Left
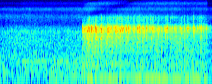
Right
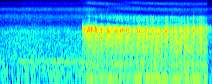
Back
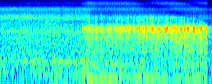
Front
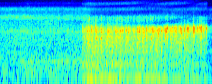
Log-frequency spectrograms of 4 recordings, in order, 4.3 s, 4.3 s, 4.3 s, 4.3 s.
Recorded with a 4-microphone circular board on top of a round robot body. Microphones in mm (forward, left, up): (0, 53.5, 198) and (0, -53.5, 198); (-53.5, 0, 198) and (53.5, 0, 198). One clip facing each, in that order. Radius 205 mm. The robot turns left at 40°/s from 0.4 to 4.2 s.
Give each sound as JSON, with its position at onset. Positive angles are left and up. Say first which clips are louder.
{"t": 1.6, "sound": "boiling", "louder": "right 1 dB, front 7 dB", "azimuth_deg": 0, "distance_m": 0.5}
